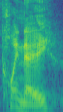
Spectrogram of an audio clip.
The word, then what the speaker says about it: Koine: New Testament was written in Greek it is pronounced koine it's k-o-i-n-e coin a Greek which means common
